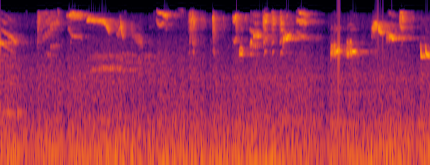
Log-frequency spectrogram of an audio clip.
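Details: Eurasian blackcap: a fairly soft, high, jumbled warble of short whistled notes and twitters, ending in a few clearer downslurred whistles.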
